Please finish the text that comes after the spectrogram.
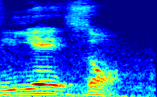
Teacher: It's originally a French word, and that's why the N in the word in the end is not really said.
